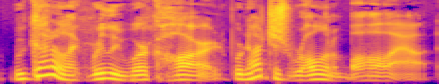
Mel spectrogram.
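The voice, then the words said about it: Imitates another person's voice, deliberately dumb. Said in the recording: “worst Kevin Durant impression maybe ever ... I'm just trying to sound like an idiot”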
